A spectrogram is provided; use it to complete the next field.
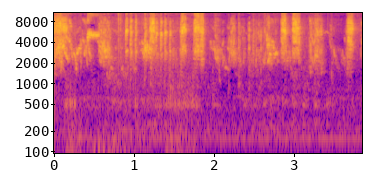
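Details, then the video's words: Pet budgerigar colony, including a breeding pair, with rapid high chirps and squawks in quick bursts, over a brief low rumble at the start. "Cute Budgies Chirping Sounds"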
